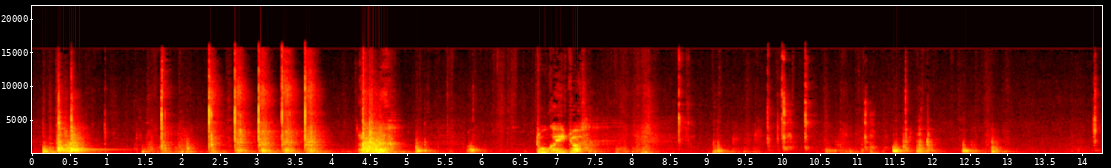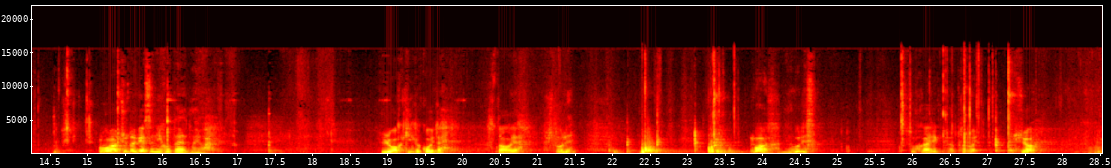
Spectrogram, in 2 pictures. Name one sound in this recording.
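Metal tools clink and tap against an engine part.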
